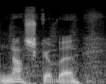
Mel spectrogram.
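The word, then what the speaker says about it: Nosková: Nuscova who is 21 years old I believe and she pronounces it Noskova.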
